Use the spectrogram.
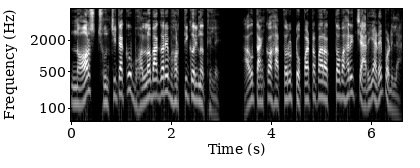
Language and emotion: Odia, disgusted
